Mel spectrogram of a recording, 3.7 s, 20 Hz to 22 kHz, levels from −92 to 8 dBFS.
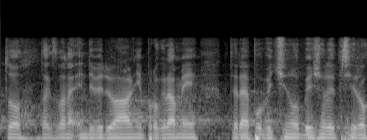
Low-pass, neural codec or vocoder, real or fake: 7.2 kHz; none; real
